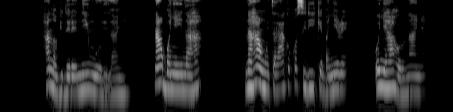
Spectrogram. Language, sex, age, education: Igbo, female, 30-45, tertiary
